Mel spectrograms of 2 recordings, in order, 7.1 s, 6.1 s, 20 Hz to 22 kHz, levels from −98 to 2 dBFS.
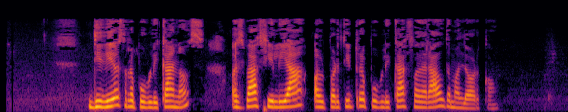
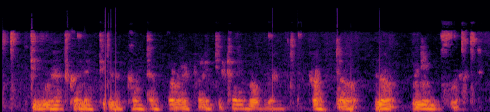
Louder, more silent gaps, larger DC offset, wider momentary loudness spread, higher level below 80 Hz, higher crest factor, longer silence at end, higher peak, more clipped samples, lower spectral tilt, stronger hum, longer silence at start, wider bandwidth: first, -21 LUFS vs -31 LUFS; neither; neither; first, 12 LU vs 8 LU; second, -66 dBFS vs -56 dBFS; about the same, 20 dB vs 16 dB; first, 0.95 s vs 0.1 s; first, -2 dBFS vs -14 dBFS; neither; about the same, -5.5 dB/octave vs -6.5 dB/octave; neither; first, 1.1 s vs 0.05 s; first, 11.5 kHz vs 7.6 kHz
